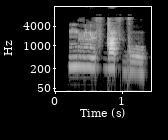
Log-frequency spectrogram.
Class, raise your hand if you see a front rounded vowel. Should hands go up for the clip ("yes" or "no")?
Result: yes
